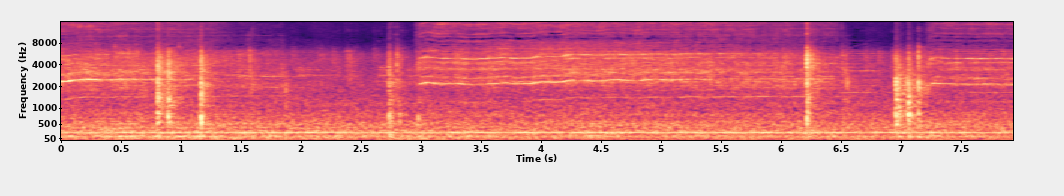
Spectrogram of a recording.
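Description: Pen-style electric screwdriver whining steadily as it backs out a laptop's bottom-case screws. It runs briefly at first, then again from about three seconds in for several seconds. Small clicks come from the bit and tool against the plastic case.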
